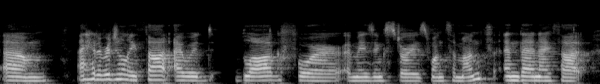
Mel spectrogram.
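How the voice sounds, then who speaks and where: Low-voiced woman chatting, lo-fi sound. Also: level tone, normal speed, a bit bright. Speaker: guest, poetry podcast editor and narrator. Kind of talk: casual interview conversation.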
